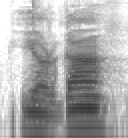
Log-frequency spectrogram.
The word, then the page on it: yorgañ: apatani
